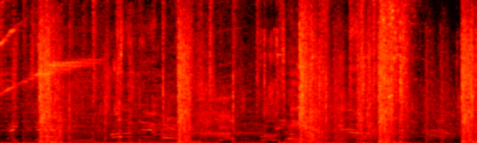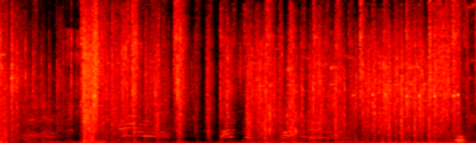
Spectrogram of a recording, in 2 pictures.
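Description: Rapid gunfire from a PAYDAY: The Heist crime shooter firefight, with sharp repeated shots and heavy bursts over a dense, loud battle din, while a voice talks intermittently over it.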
